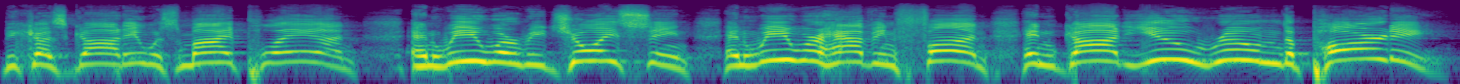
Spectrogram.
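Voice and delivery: David voiced high and loud, ranting at God; angry complaint. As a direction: wail it at God like a spoiled child. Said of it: "he said".

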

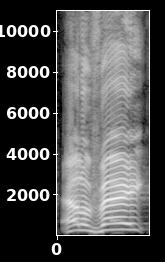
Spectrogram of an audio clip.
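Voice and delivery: high, loud call-out; rallying shout. Real, not acted. Youth director hailing the youth group, rallying shout. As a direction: shout it to fire up the room.

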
